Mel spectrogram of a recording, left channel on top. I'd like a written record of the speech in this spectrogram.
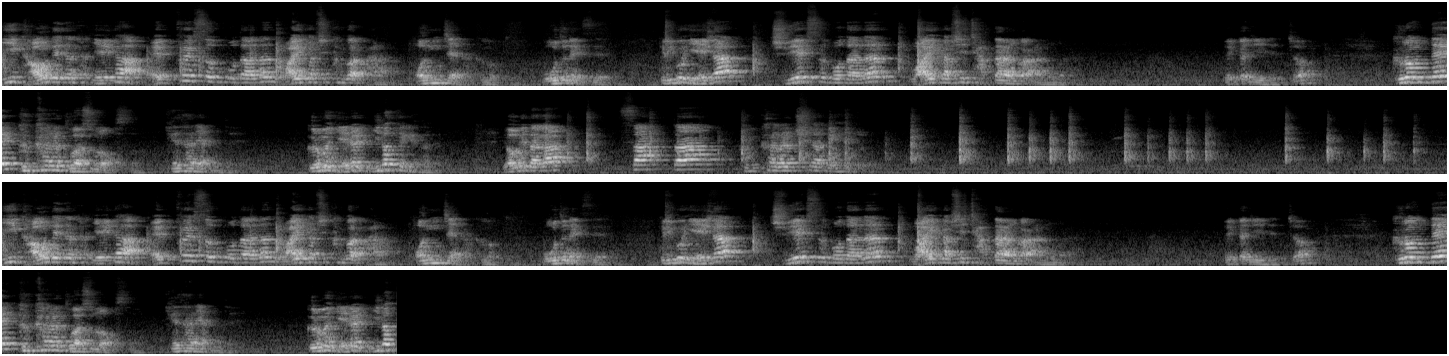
이 가운데 있는 얘가 fx보다는 y 값이 큰 걸 알아. 언제나 그것도 모든 x에. 그리고 얘가 gx보다는 y 값이 작다는 걸 아는 거야. 여기까지 이해됐죠? 그런데 극한을 구할 수는 없어. 계산이 안 돼. 그러면 얘를 이렇게 계산해. 여기다가 싹 다 극한을 취하게 해줘.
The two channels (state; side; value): drops out; right; at 18.4 s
